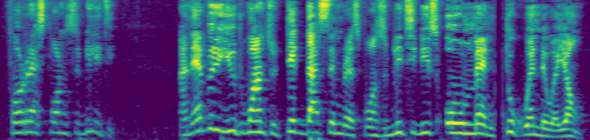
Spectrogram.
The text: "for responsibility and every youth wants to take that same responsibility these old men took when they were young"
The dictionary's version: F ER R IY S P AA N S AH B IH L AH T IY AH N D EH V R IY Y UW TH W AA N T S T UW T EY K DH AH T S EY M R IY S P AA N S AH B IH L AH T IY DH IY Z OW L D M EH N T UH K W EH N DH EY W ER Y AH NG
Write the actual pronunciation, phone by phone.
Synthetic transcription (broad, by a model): F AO R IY S P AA N S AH B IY L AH T IY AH N EH V R IY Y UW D W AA N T T UW T EY K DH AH T S EY M R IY S P AA N S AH B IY L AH T IY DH IY S OW L D M EH N T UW K W EH N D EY W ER Y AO NG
